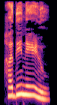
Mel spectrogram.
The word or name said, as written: ಹದಿನೇಳು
